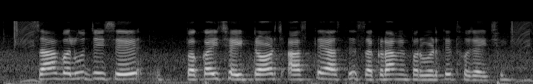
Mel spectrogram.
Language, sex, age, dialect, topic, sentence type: Magahi, female, 31-35, Western, agriculture, statement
